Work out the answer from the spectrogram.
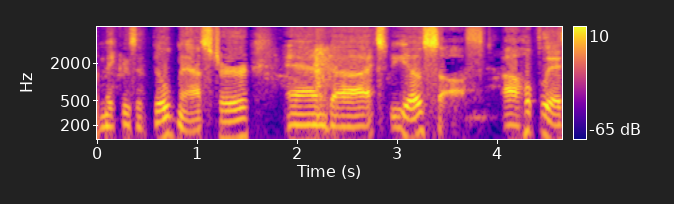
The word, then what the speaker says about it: XBOSoft: um well first off is it is it xbos soft is that the appropriate is that the general pronunciation for folks yes that's right okay and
